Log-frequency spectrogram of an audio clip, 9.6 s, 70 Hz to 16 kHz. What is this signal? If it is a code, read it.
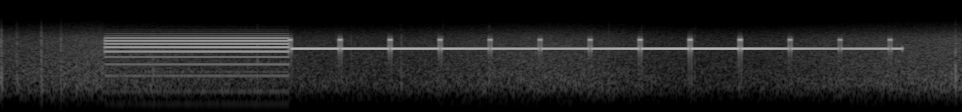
Weather fax (radiofax), 120 lines a minute, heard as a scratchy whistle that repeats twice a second, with static crashes.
